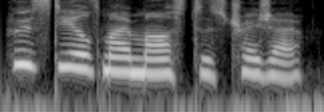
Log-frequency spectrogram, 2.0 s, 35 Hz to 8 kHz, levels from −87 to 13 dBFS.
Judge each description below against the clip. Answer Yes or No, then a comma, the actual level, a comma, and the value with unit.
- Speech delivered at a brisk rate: No, average, 150 wpm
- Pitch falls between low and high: No, high, 245 Hz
